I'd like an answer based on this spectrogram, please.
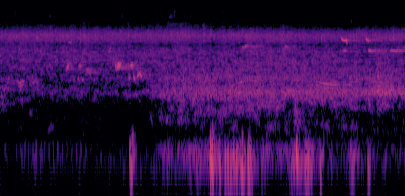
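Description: Outdoor ambience with scattered short bird chirps over a steady hiss, broken by a few dull low thumps about two to four and a half seconds in.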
